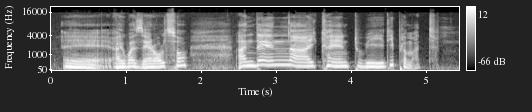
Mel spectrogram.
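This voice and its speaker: At a very slow pace, a woman of medium pitch speaks with a Spanish accent and lively intonation. Her loudness stays very even, and the sound is dry and close with no echo. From Mexico, Acapulco. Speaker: diplomat. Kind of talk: radio interview. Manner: halting.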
